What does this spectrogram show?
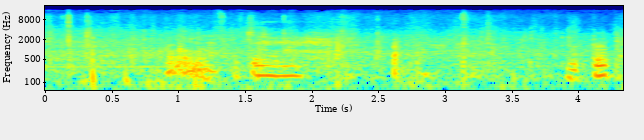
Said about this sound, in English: So I need my iPhone for that. Sorry. Uh, so this is the bit where it gets really annoying because I put my metronome on. Uh, on my phone, which is here.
